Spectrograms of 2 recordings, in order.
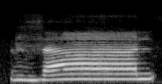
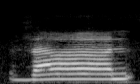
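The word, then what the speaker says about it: ذال: So you place the tip of your tongue between your top teeth and your bottom teeth, and then you pronounce this letter. Zal. Zal.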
